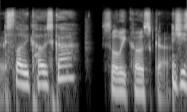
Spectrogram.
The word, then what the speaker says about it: Slowikowska: Well, because in Polish, it's Słowikowska. Okay. And then in English, we both just have made up phonetic pronunciations. So how do you say it? Slowikowska.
